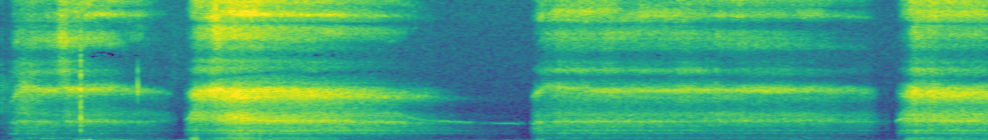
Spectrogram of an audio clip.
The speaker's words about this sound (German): irgendwann, wenn man, so wie ich, einige Jahre Yoga gemacht hat, stellt sich so eine Art Automatismus ein. Man kommt auf seine Matte und fängt an, direkt in Ujjayi zu atmen.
